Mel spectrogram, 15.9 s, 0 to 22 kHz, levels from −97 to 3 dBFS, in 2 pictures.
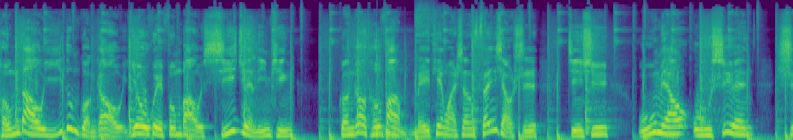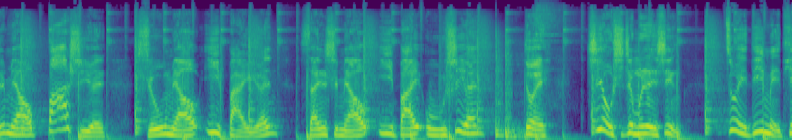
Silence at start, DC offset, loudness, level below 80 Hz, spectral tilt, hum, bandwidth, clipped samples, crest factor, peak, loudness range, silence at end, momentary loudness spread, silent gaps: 0 s; under 0.1%; -13 LUFS; -34 dBFS; -4.5 dB/octave; none; over 20 kHz; under 0.1%; 14 dB; 0 dBFS; 1 LU; 0 s; 7 LU; none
